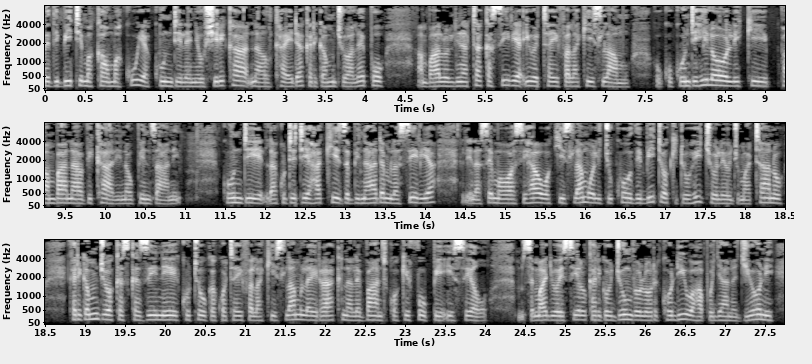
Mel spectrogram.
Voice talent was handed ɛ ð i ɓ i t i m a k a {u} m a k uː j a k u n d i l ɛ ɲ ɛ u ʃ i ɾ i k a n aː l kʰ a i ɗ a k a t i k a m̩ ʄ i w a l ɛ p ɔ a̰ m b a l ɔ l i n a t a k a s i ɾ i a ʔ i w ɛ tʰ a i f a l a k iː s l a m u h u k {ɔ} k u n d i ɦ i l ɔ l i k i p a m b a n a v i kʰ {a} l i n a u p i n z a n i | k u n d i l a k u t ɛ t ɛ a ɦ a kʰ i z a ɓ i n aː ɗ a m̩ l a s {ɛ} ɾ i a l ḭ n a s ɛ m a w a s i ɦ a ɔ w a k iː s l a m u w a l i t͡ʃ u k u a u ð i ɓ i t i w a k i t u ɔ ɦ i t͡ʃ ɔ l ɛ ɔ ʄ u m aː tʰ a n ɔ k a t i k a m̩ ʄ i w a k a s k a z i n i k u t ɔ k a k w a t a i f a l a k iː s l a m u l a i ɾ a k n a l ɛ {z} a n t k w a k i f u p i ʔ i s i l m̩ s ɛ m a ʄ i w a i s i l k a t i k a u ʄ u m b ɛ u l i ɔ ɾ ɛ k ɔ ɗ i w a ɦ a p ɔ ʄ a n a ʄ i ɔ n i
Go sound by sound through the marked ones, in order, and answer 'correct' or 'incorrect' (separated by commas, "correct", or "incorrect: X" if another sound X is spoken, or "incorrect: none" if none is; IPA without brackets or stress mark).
incorrect: ɔ, incorrect: u, correct, incorrect: i, incorrect: v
